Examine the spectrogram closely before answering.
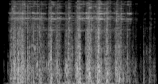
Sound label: Foley Metal Clamps Rattle Plastic Tub Short Fast Rattle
